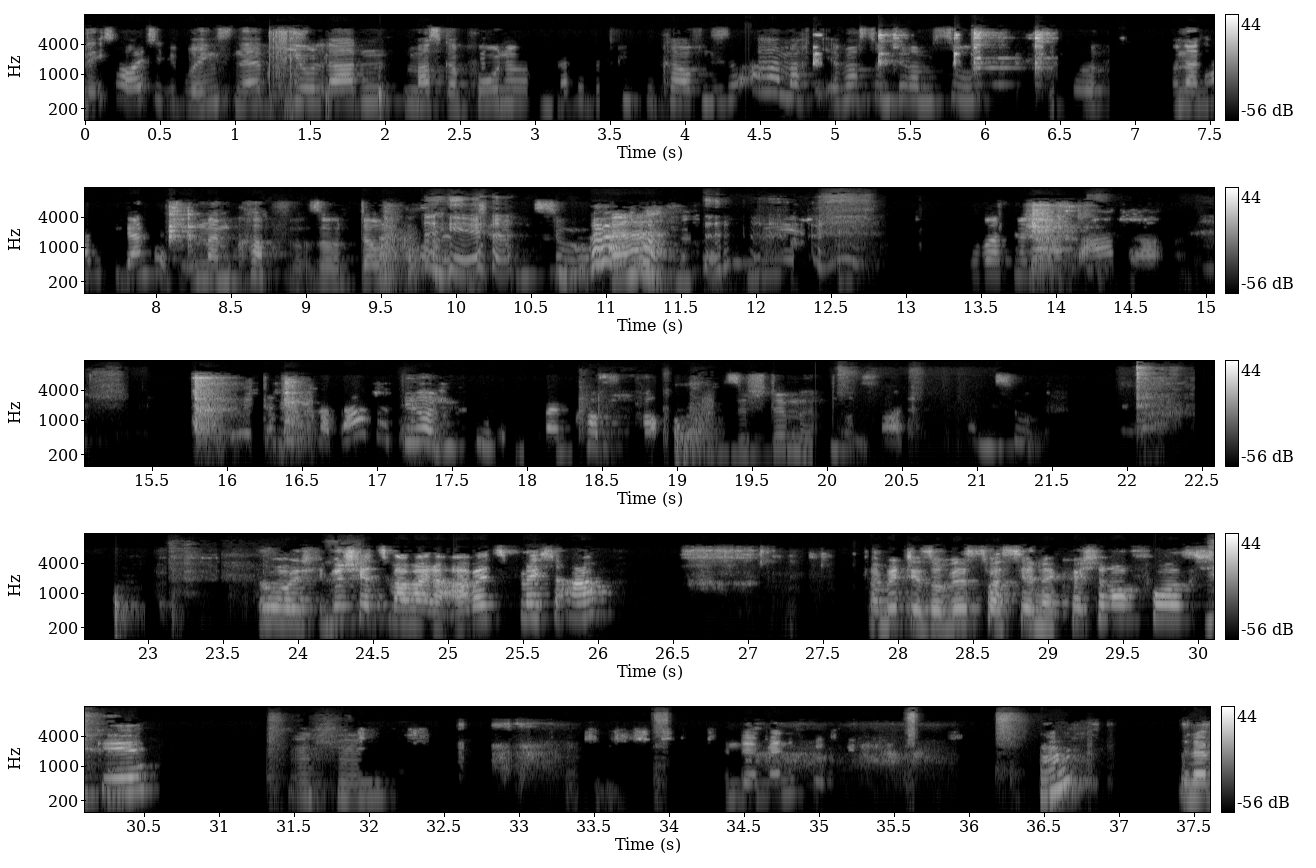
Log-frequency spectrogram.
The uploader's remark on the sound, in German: Mit ordentlich Hintergrundgeräuschen und einer Prise Mixtape.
